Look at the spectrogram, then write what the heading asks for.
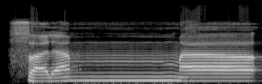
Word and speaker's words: فلما: بسم اللہ الرحمن الرحیم۔ فلما رأوہ، فلم فا کو تلفظ کے ساتھ پڑھنا ہے۔ فلم لام کو میم کے ساتھ ملانا ہے، میم مشدد ہے۔ جب بھی میم اور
